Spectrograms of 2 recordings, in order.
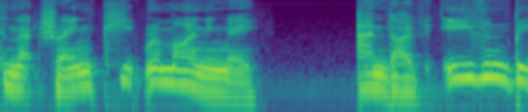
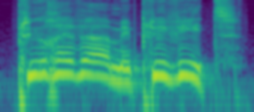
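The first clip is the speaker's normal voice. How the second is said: higher, quoting a fussy director's note; mock French director; 10 semitones higher than usual. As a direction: mimic the director pushing for more. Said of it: "I had to learn a whole new vocabulary".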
